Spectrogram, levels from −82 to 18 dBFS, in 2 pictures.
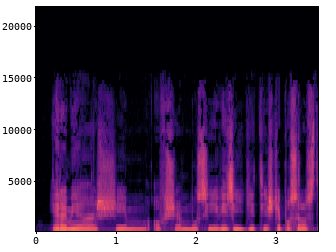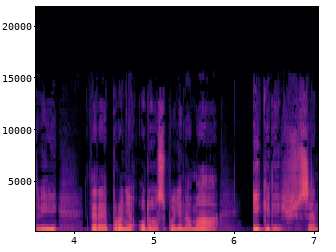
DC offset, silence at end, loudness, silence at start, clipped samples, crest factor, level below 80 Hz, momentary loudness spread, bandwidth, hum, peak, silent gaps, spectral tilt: under 0.1%; 0 s; -19 LUFS; 0.2 s; under 0.1%; 18 dB; -32 dBFS; 6 LU; 15 kHz; none; -2 dBFS; none; -5 dB/octave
